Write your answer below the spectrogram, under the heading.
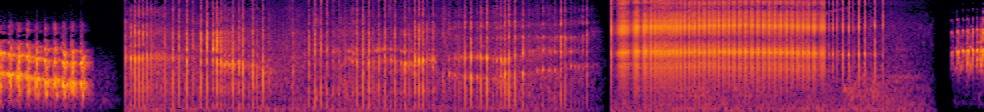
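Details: Dolphin chatter: dense trains of rapid clicking pulses with wavering tonal contours, cut by short silences, then a long steady layered tone that fades before a final brief burst.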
